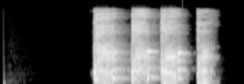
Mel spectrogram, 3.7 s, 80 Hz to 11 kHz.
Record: three_cough_length: 3.7 s
three_cough_amplitude: 28441
three_cough_signal_mean_std_ratio: 0.5
survey_phase: beta (2021-08-13 to 2022-03-07)
age: 18-44
gender: Female
wearing_mask: 'No'
symptom_cough_any: true
symptom_new_continuous_cough: true
symptom_runny_or_blocked_nose: true
symptom_sore_throat: true
symptom_fatigue: true
symptom_onset: 3 days
smoker_status: Never smoked
respiratory_condition_asthma: false
respiratory_condition_other: false
recruitment_source: Test and Trace
submission_delay: 1 day
covid_test_result: Negative
covid_test_method: RT-qPCR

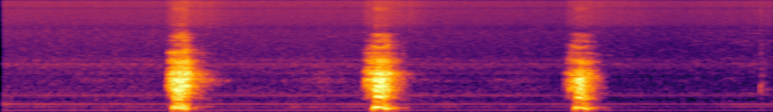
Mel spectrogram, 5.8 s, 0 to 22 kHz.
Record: exhalation_length: 5.8 s
exhalation_amplitude: 32768
exhalation_signal_mean_std_ratio: 0.23
survey_phase: beta (2021-08-13 to 2022-03-07)
age: 45-64
gender: Male
wearing_mask: 'No'
symptom_none: true
smoker_status: Never smoked
respiratory_condition_asthma: false
respiratory_condition_other: false
recruitment_source: REACT
submission_delay: 2 days
covid_test_result: Negative
covid_test_method: RT-qPCR
influenza_a_test_result: Negative
influenza_b_test_result: Negative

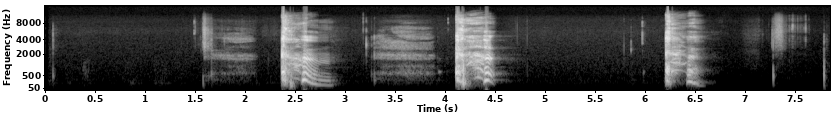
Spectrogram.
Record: three_cough_length: 7.9 s
three_cough_amplitude: 32768
three_cough_signal_mean_std_ratio: 0.24
survey_phase: beta (2021-08-13 to 2022-03-07)
age: 65+
gender: Female
wearing_mask: 'No'
symptom_none: true
smoker_status: Never smoked
respiratory_condition_asthma: false
respiratory_condition_other: false
recruitment_source: REACT
submission_delay: 1 day
covid_test_result: Negative
covid_test_method: RT-qPCR
influenza_a_test_result: Negative
influenza_b_test_result: Negative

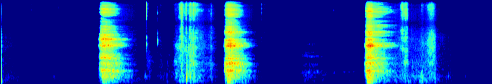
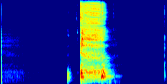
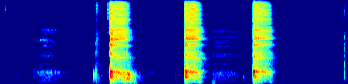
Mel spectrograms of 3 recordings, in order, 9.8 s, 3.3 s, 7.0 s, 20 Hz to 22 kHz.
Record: exhalation_length: 9.8 s
exhalation_amplitude: 28955
exhalation_signal_mean_std_ratio: 0.27
cough_length: 3.3 s
cough_amplitude: 32768
cough_signal_mean_std_ratio: 0.3
three_cough_length: 7.0 s
three_cough_amplitude: 32768
three_cough_signal_mean_std_ratio: 0.27
survey_phase: beta (2021-08-13 to 2022-03-07)
age: 45-64
gender: Female
wearing_mask: 'No'
symptom_cough_any: true
symptom_new_continuous_cough: true
symptom_runny_or_blocked_nose: true
symptom_shortness_of_breath: true
symptom_diarrhoea: true
symptom_fatigue: true
symptom_fever_high_temperature: true
symptom_headache: true
symptom_other: true
symptom_onset: 2 days
smoker_status: Never smoked
respiratory_condition_asthma: false
respiratory_condition_other: false
recruitment_source: Test and Trace
submission_delay: 2 days
covid_test_result: Positive
covid_test_method: RT-qPCR
covid_ct_value: 17.1
covid_ct_gene: ORF1ab gene
covid_ct_mean: 17.3
covid_viral_load: 2100000 copies/ml
covid_viral_load_category: High viral load (>1M copies/ml)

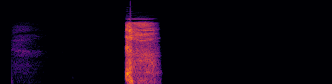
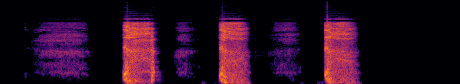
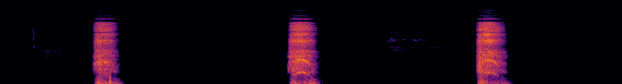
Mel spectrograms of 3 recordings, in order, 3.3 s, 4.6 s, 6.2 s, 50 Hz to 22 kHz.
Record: cough_length: 3.3 s
cough_amplitude: 32768
cough_signal_mean_std_ratio: 0.2
three_cough_length: 4.6 s
three_cough_amplitude: 32768
three_cough_signal_mean_std_ratio: 0.33
exhalation_length: 6.2 s
exhalation_amplitude: 31915
exhalation_signal_mean_std_ratio: 0.25
survey_phase: beta (2021-08-13 to 2022-03-07)
age: 45-64
gender: Female
wearing_mask: 'No'
symptom_none: true
symptom_onset: 12 days
smoker_status: Never smoked
respiratory_condition_asthma: false
respiratory_condition_other: false
recruitment_source: REACT
submission_delay: 2 days
covid_test_result: Negative
covid_test_method: RT-qPCR
influenza_a_test_result: Negative
influenza_b_test_result: Negative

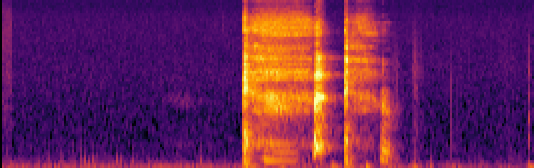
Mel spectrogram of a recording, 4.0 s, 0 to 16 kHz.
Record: cough_length: 4.0 s
cough_amplitude: 8323
cough_signal_mean_std_ratio: 0.25
survey_phase: beta (2021-08-13 to 2022-03-07)
age: 18-44
gender: Female
wearing_mask: 'No'
symptom_cough_any: true
symptom_runny_or_blocked_nose: true
symptom_shortness_of_breath: true
symptom_sore_throat: true
symptom_fatigue: true
symptom_headache: true
symptom_onset: 12 days
smoker_status: Never smoked
respiratory_condition_asthma: false
respiratory_condition_other: false
recruitment_source: REACT
submission_delay: 3 days
covid_test_result: Negative
covid_test_method: RT-qPCR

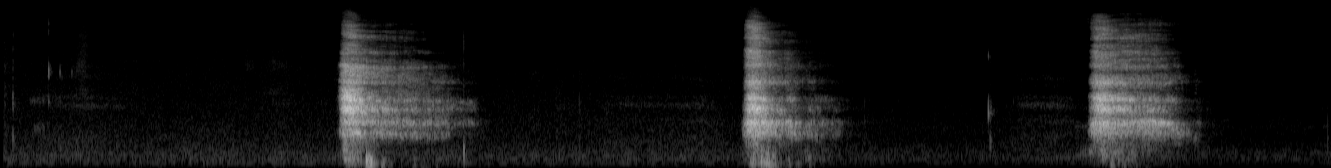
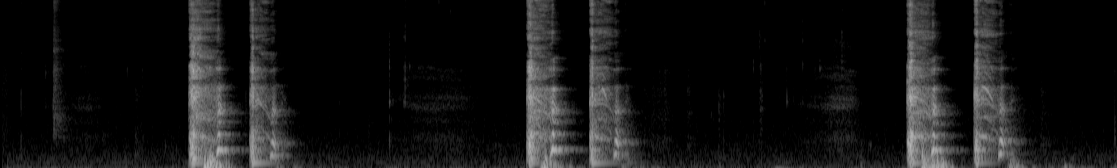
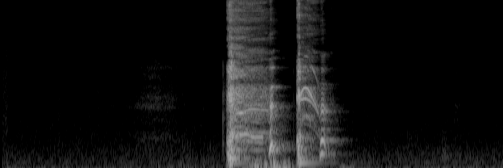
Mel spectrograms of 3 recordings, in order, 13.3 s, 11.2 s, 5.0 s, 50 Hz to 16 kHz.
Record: exhalation_length: 13.3 s
exhalation_amplitude: 17983
exhalation_signal_mean_std_ratio: 0.25
three_cough_length: 11.2 s
three_cough_amplitude: 12589
three_cough_signal_mean_std_ratio: 0.31
cough_length: 5.0 s
cough_amplitude: 9139
cough_signal_mean_std_ratio: 0.3
survey_phase: beta (2021-08-13 to 2022-03-07)
age: 45-64
gender: Female
wearing_mask: 'No'
symptom_none: true
smoker_status: Ex-smoker
respiratory_condition_asthma: false
respiratory_condition_other: false
recruitment_source: REACT
submission_delay: 1 day
covid_test_result: Negative
covid_test_method: RT-qPCR
influenza_a_test_result: Negative
influenza_b_test_result: Negative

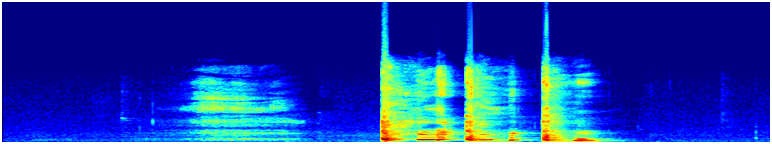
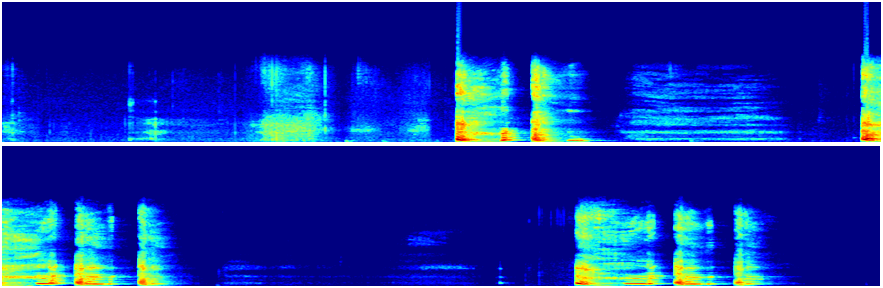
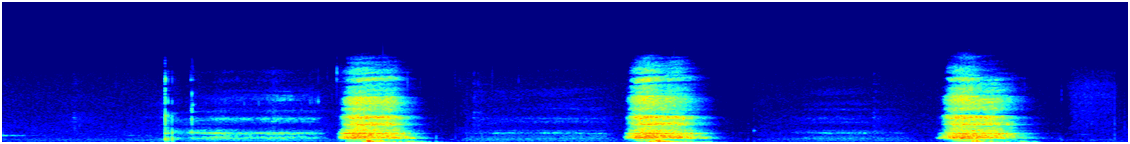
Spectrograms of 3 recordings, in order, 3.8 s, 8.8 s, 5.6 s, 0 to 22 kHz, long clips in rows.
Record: cough_length: 3.8 s
cough_amplitude: 32768
cough_signal_mean_std_ratio: 0.3
three_cough_length: 8.8 s
three_cough_amplitude: 31996
three_cough_signal_mean_std_ratio: 0.26
exhalation_length: 5.6 s
exhalation_amplitude: 10825
exhalation_signal_mean_std_ratio: 0.36
survey_phase: beta (2021-08-13 to 2022-03-07)
age: 18-44
gender: Female
wearing_mask: 'Yes'
symptom_fatigue: true
symptom_headache: true
smoker_status: Never smoked
respiratory_condition_asthma: false
respiratory_condition_other: false
recruitment_source: Test and Trace
submission_delay: 2 days
covid_test_result: Positive
covid_test_method: RT-qPCR
covid_ct_value: 25.9
covid_ct_gene: ORF1ab gene
covid_ct_mean: 26.9
covid_viral_load: 1500 copies/ml
covid_viral_load_category: Minimal viral load (< 10K copies/ml)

